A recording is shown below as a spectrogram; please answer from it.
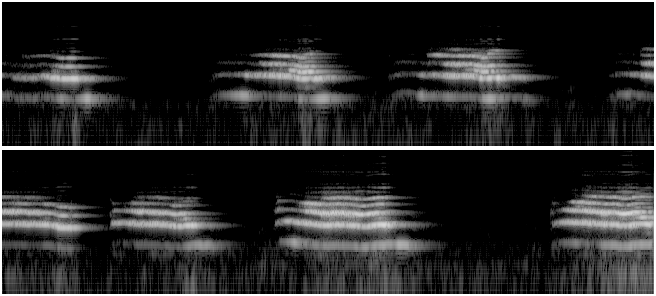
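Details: Repeated heat calls of a female cat, possibly Persian: seven drawn meows roughly every two seconds, some short and some longer and louder, with quiet gaps between them.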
